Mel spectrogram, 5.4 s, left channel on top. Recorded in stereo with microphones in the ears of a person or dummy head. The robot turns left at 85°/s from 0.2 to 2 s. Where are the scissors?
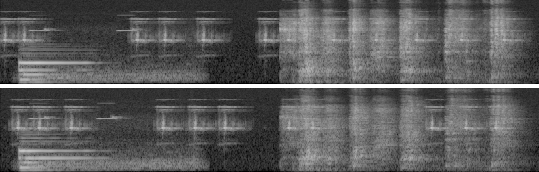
65° left (ahead or behind), 5.5 m.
